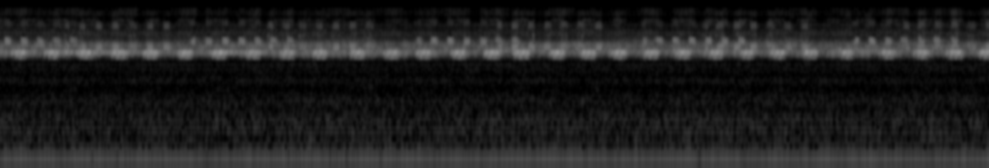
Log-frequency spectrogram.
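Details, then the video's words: Mid-autumn night chorus of crickets by a streetlight: continuous high, rhythmic chirping at a steady pulse, joined in bursts by a faster, lighter trilling from another insect. "가을의 한 복판 곤충들의 합창"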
